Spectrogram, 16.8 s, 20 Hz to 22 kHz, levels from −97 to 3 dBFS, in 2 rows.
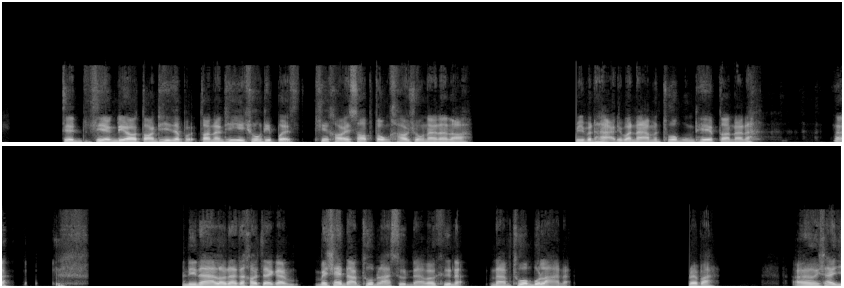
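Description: Speech here, with a clipped start after a pause at 0.48, 5.62, 10.08 and 15.16 s. Each time roughly 0.11 to 0.13 s of the onset is swallowed, so phrases jump in abruptly, as the output device sleeps through the silence and wakes too late.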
